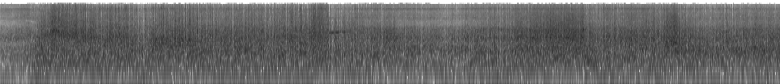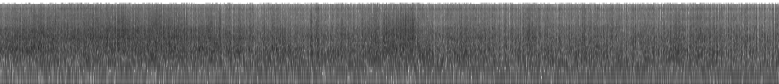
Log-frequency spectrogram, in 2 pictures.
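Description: Loud, steady rush of freefall wind blasting the camera microphone during a skydive, rising sharply within the first second as the camera flyer falls away from the aircraft.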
